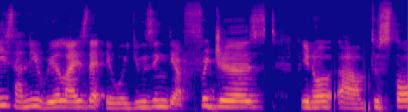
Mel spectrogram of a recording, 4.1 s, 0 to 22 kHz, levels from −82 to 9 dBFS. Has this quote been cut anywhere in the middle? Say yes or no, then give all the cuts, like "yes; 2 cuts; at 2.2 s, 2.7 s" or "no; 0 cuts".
no; 0 cuts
